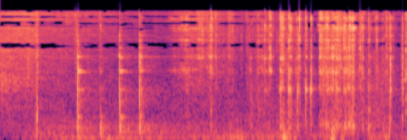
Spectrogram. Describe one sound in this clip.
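A metal hook scrapes and digs through gritty sand.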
